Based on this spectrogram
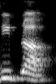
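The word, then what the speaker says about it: zebra: আরে ভাই, এটা কঠিন কিছু না, এগুলো আপনারা অলরেডি পারেন, টাইগার, লায়ন, জিব্রা। হ্যাঁ, আমরা এটাকে জেব্রা বলি, বাট এটার অ্যাকচুয়াল মানে ব্রিটিশ আমেরিকান নর্মালি উচ্চারণ করে জিব্রা, বাট এনিওয়ে।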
